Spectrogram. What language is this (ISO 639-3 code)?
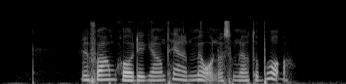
swe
